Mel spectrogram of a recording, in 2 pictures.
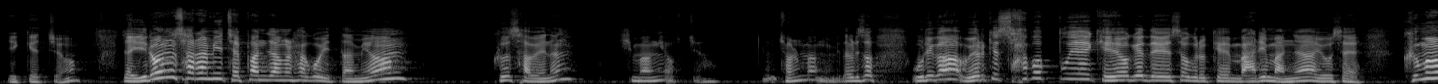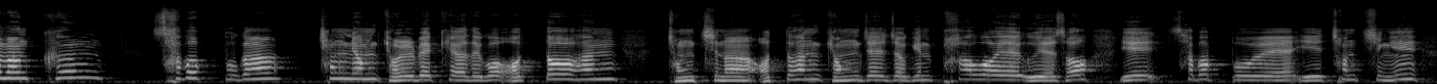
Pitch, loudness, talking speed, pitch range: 190 Hz, -28 LUFS, 225 characters per minute, 160-230 Hz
